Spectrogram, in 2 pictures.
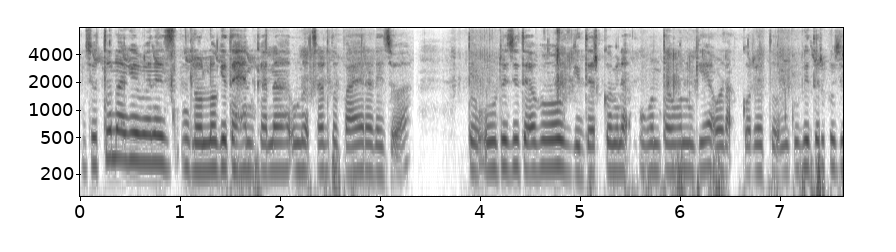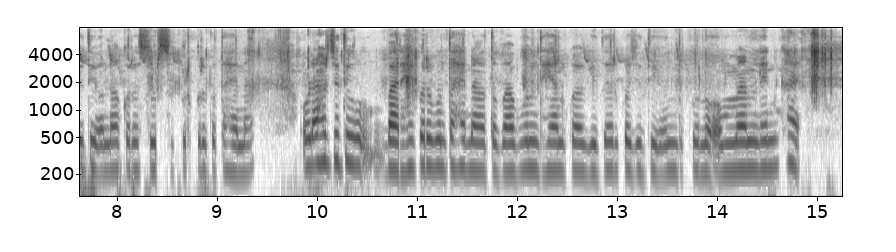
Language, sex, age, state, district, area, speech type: Santali, female, 18-30, West Bengal, Purulia, rural, spontaneous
